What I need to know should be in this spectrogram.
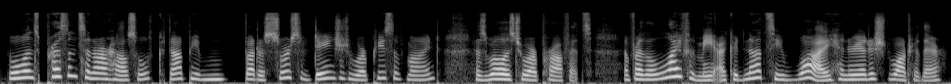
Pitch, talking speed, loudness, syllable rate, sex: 240 Hz, 260 wpm, -17 LUFS, 6.1 syllables/s, female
